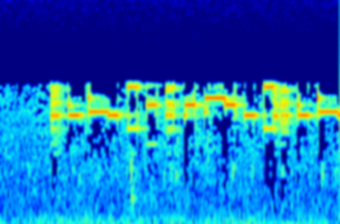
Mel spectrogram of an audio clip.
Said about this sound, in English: Dennis crouches down and removes the phone from Walter's pocket. He stands up again and answers the call.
